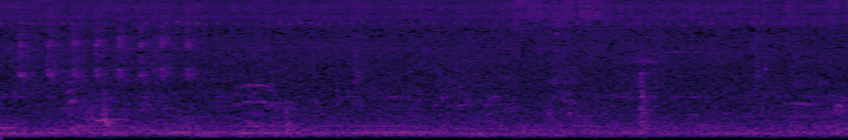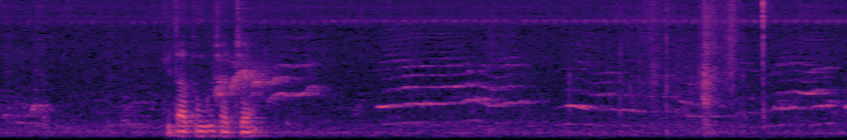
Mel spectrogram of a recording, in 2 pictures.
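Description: Small gas bubbles fizz faintly in water.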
